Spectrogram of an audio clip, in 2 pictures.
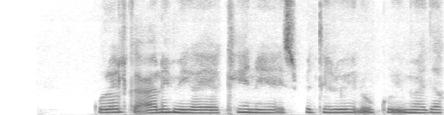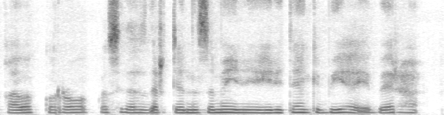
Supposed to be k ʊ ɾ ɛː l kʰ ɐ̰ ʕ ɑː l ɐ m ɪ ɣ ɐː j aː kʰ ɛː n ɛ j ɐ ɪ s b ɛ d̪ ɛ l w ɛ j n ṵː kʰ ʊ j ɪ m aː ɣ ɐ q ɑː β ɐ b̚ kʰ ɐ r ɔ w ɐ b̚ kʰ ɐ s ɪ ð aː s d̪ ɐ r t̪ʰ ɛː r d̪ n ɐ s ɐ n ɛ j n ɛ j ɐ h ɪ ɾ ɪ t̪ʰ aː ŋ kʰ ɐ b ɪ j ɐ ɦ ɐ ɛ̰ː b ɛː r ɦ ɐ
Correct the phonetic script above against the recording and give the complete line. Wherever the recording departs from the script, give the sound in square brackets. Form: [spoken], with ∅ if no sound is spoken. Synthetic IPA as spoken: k ʊ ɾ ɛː l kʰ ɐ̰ ʕ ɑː l ɐ m ɪ ɣ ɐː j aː kʰ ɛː n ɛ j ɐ ɪ s b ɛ d̪ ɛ l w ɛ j n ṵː kʰ ʊ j ɪ m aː [ð] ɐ q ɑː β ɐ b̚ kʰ ɐ r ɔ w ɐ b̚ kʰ ɐ s ɪ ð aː s d̪ ɐ r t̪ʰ ɛː [∅] d̪ n ɐ s ɐ [m] ɛ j n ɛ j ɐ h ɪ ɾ ɪ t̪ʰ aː ŋ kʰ ɐ b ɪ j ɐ ɦ ɐ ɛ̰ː b ɛː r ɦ ɐ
